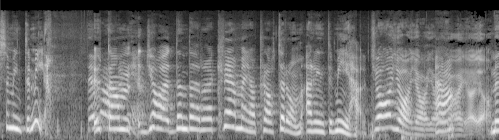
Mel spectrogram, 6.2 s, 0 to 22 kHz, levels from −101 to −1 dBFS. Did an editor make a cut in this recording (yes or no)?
yes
